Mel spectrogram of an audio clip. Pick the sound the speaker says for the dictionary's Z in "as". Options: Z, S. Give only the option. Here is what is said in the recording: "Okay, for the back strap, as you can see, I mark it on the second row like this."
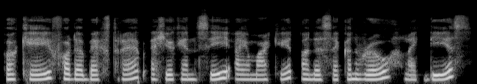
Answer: S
